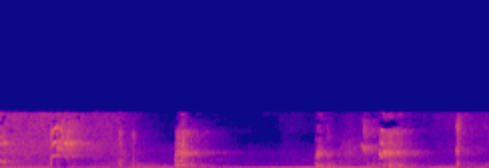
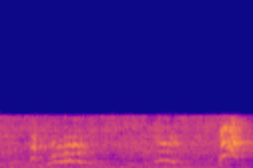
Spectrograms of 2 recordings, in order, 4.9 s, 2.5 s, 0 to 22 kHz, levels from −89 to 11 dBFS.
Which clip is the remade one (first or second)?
second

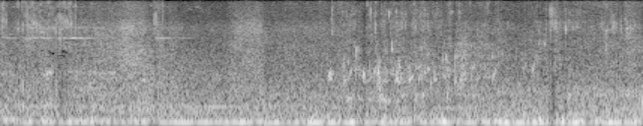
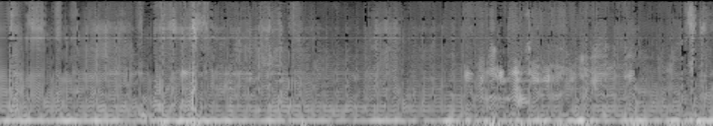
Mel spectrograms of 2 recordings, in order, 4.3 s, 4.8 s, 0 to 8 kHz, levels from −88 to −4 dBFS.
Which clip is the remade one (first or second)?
second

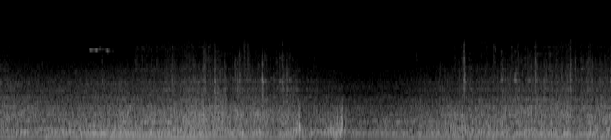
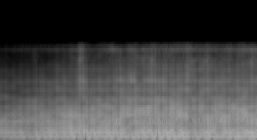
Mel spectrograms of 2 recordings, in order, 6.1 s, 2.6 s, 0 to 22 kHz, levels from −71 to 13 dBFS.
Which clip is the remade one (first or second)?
second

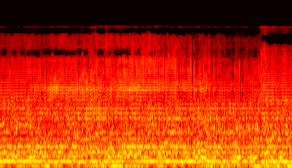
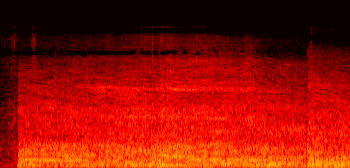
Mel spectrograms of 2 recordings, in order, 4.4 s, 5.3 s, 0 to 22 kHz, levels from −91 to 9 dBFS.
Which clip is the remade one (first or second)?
first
